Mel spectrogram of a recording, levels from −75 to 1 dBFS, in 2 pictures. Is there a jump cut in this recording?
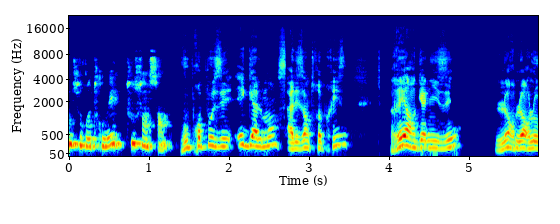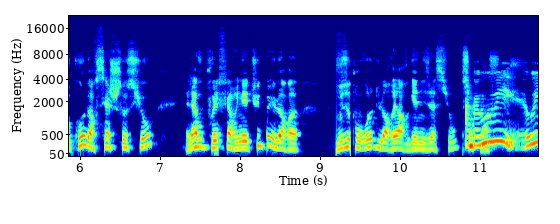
yes; 6 cuts; at 2.7 s, 3.9 s, 5.6 s, 8.3 s, 9.4 s, 10.8 s

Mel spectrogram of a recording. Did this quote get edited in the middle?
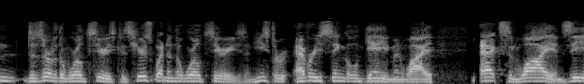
yes; 3 cuts; at 1.6 s, 2.7 s, 4.7 s

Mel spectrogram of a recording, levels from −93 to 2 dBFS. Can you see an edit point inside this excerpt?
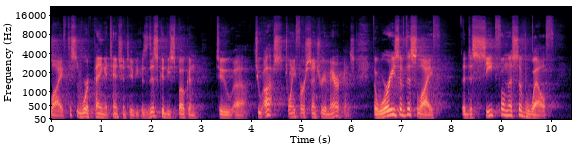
no; 0 cuts

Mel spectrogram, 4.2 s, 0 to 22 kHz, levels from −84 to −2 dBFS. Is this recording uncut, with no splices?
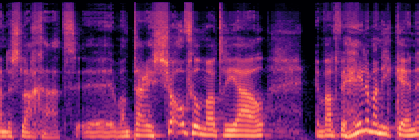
yes; 0 cuts

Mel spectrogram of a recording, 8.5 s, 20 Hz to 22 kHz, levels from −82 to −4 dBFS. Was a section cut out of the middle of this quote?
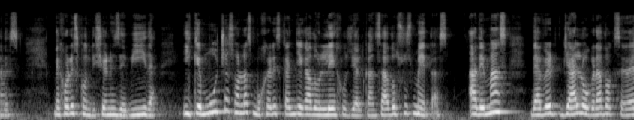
no; 0 cuts

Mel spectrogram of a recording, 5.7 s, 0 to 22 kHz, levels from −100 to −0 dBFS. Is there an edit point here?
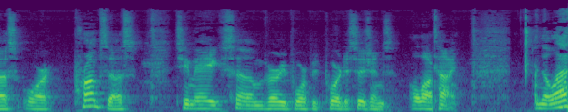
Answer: yes; 2 cuts; at 4.0 s, 4.3 s

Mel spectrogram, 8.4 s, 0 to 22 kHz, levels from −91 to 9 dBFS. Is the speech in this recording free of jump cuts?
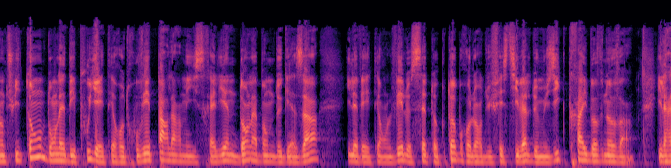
yes; 0 cuts

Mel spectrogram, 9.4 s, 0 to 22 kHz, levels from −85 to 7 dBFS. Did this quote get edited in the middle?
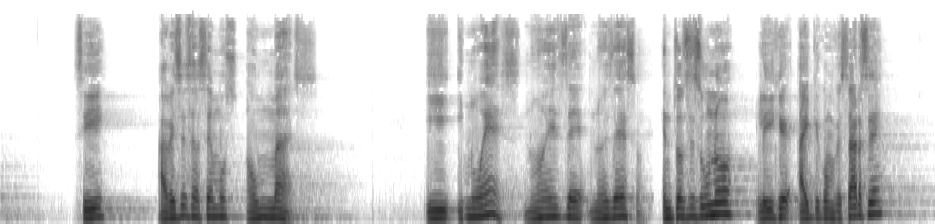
yes; 2 cuts; at 4.6 s, 6.5 s

